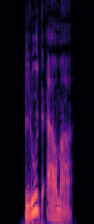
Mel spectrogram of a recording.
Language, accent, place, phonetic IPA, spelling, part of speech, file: German, Germany, Berlin, [ˈbluːtˌʔɛʁmɐ], blutärmer, adjective, De-blutärmer.ogg
- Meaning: comparative degree of blutarm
